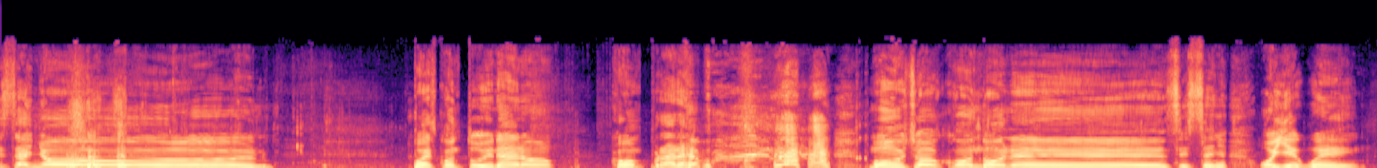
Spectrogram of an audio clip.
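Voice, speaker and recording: A man with a Mexican accent co-hosting a casual chat, joking and laughing, reciting a mock poem slowly. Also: very high-pitched, sharp tone, a little hiss or hum. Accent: Mexican Spanish. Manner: joking, laughs often, slow drawn-out recital. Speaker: podcast co-host.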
